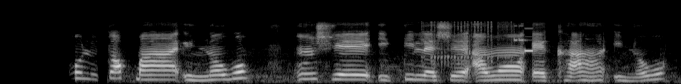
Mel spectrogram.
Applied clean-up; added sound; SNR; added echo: none; Camera; 9 dB; none.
